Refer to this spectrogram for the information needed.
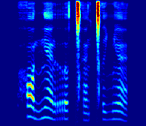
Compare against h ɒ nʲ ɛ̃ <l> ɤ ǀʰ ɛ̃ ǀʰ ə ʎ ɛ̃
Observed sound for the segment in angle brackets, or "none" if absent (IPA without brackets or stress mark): r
